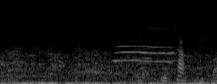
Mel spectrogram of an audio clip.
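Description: A high-pitched, drawn-out cry held on one note for about half a second, falling away at the end, over a steady murmur of outdoor crowd noise.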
